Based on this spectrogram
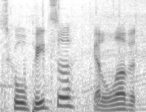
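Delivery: ordinary talk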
